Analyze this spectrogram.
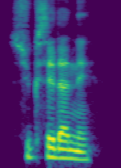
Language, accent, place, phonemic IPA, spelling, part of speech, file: French, France, Lyon, /syk.se.da.ne/, succédané, adjective / noun, LL-Q150 (fra)-succédané.wav
- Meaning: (adjective) substitute, surrogate; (noun) substitute, replacement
